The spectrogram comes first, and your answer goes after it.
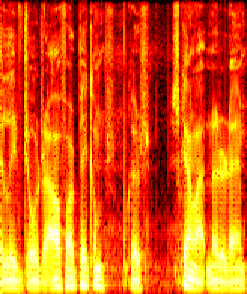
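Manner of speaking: talking around ice; ice in mouth. Real, not acted. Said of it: "Please don't comment if you've got ice in your mouth".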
